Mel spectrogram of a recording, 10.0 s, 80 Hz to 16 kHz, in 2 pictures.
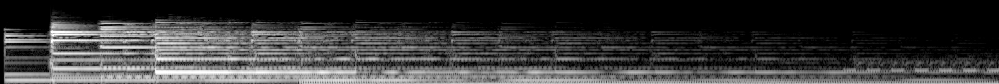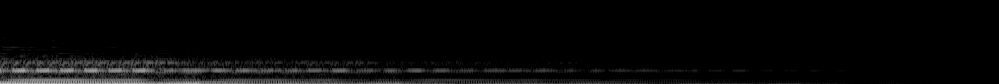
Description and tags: Emin 9 guitar chord interup
an emin9th chord that was interupted when the phone rang listening back it kind of worked
ambient, guitar, phone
